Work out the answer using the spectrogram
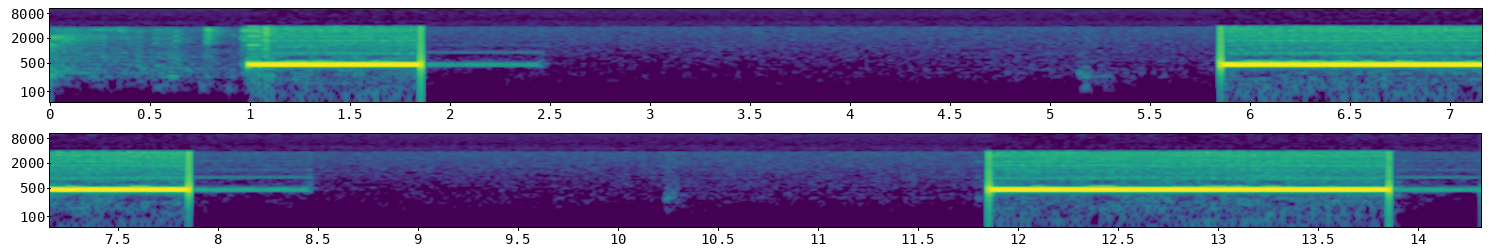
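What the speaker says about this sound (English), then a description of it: "And it's dialing." Telephone tone sounding in three separate steady bursts, each about one to two seconds long, separated by silence, as a call is being dialed; clear and close.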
